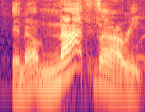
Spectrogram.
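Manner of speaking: normal talking voice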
